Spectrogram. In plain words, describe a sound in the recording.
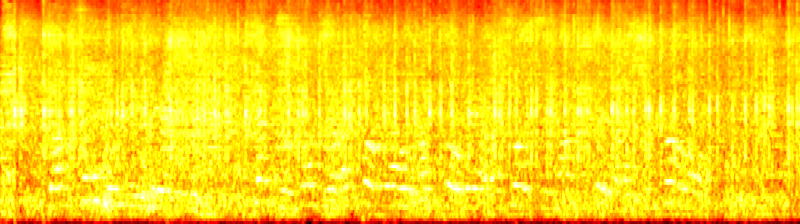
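Performers shout calls as they march in a procession.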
